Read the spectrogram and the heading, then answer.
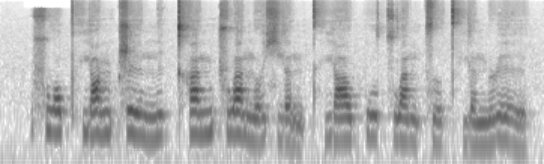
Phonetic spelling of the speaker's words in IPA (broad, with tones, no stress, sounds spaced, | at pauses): ʂ w ɔ˥ pʰ j ɑ˥ ŋ ʈ͡ʂ e˥˩ ɪ̯ n̪ i˧˥ kʰ a˥ n ʈ͡ʂ w a˥˩ n ɤ˧˥ ɕ j ɛ̰˨˩ n t̪ʰ j ɑ˥ ʊ̯ p u˥ t͡s w a˥˩ n t͡s ɹ̩˧˥ t̪ʰ j ɛ˧˥ n ɻ e˥˩ ɪ̯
